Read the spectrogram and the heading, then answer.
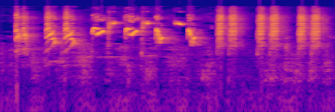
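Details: Long-tailed shrike singing after bathing, used to draw other shrikes in the afternoon: squeaky twisting notes and downward slurs in quick succession, followed by harsh, broad rasping bursts repeated roughly every quarter second.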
